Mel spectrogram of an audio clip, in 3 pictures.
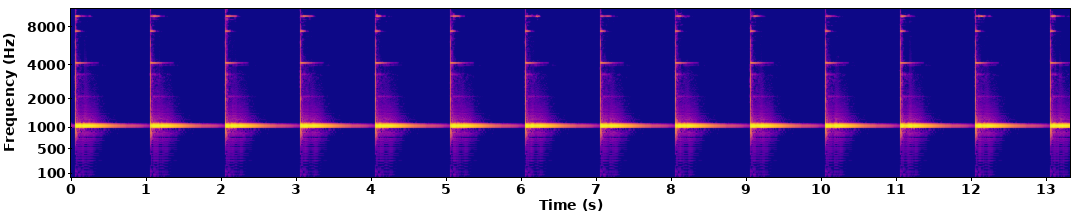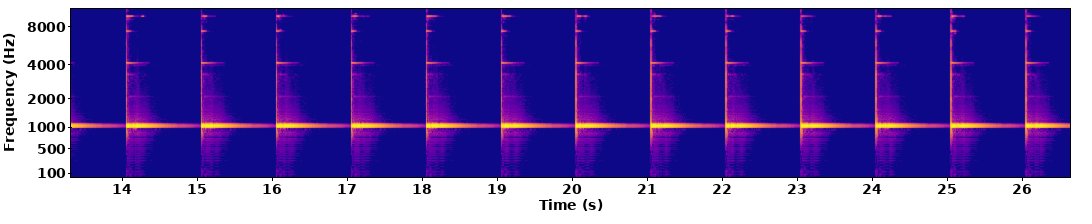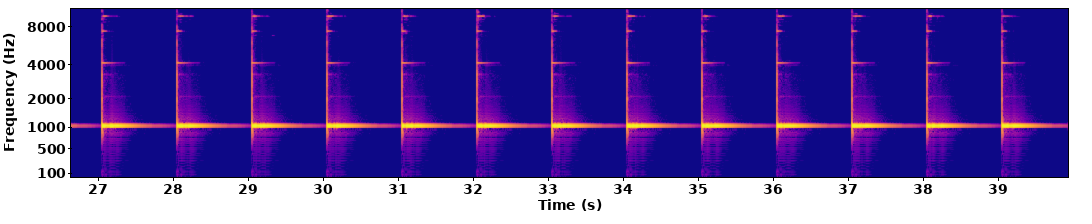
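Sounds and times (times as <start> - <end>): timer ticking bell-like dings: 0.0 - 39.9.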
